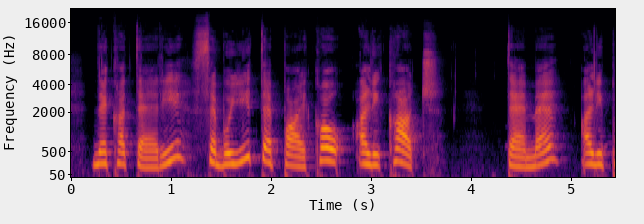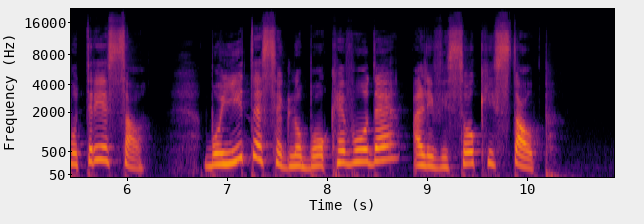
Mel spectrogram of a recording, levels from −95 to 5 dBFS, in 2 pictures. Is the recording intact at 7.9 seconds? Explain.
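Yes, the audio is intact at 7.9 seconds, with no dropout, click, distortion or other fault audible at that point.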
